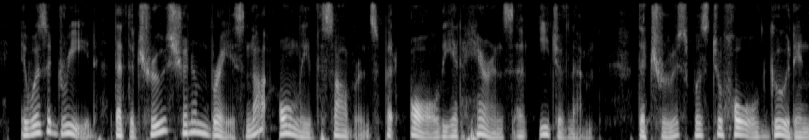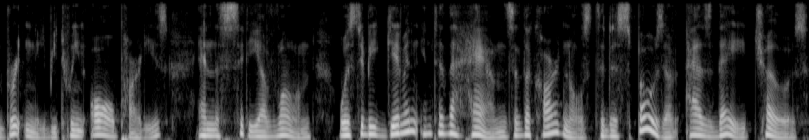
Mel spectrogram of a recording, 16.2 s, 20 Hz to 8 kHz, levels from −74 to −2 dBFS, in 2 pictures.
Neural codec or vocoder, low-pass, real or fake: codec, 16 kHz, 4.8 kbps, FACodec; 7.2 kHz; fake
